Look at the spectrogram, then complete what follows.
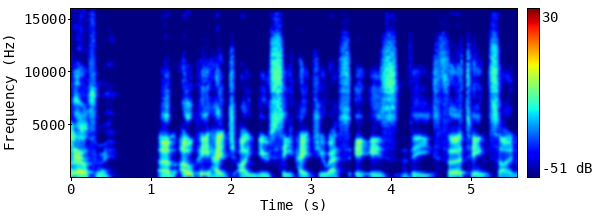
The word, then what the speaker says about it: Ophiuchus: So there's one called I was going to try and pronounce it Ophiuchus. Spell it out for me. Ophiuchus.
